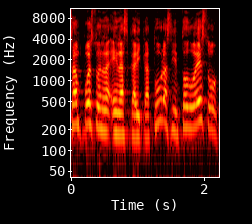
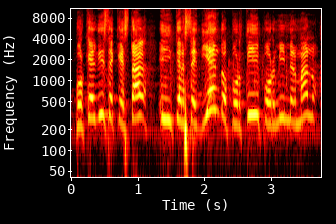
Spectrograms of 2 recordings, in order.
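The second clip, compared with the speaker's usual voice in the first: raised, loud preaching build on intercession; fervent preaching; 7 semitones higher, 7 dB louder than usual. Acted. Preacher to congregation about the Spirit's groans, loud and fervent. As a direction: preach it out full force, voice lifted.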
